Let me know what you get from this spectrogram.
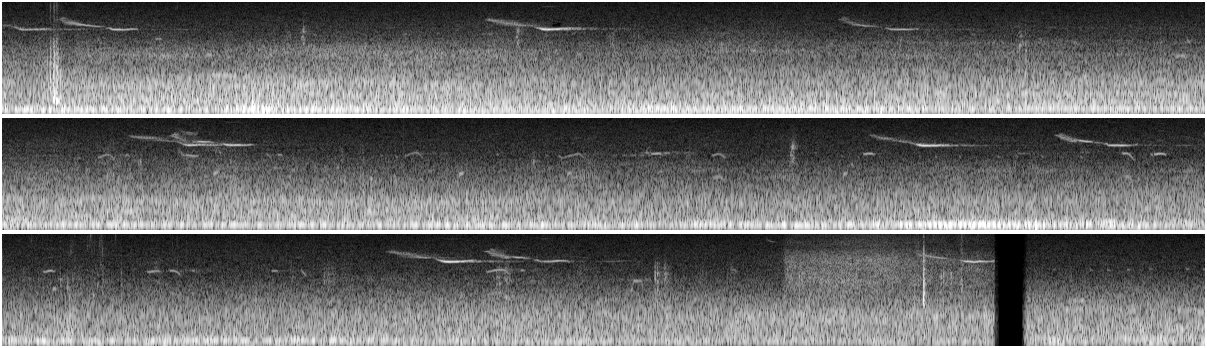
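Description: A small bird calling repeatedly in short, high, downslurred chirps, often in pairs, every second or two. Under it runs a steady low hum and hiss.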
